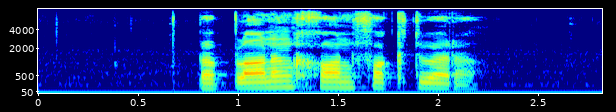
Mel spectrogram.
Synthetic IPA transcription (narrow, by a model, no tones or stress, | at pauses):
b̥əplɐnəŋχɑːnfɐktuəɾʔɐ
